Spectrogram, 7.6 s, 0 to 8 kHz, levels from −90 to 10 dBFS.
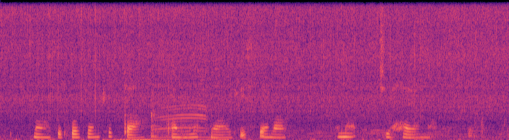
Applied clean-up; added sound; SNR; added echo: none; Livestock, farm animals, working animals + Frying (food); 3 dB; none.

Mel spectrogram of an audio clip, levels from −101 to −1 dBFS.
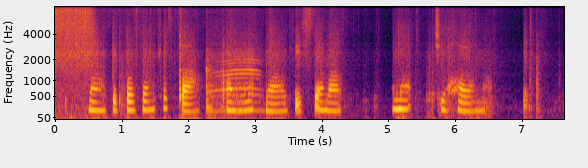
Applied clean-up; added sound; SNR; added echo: neural mask model RNNoise.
